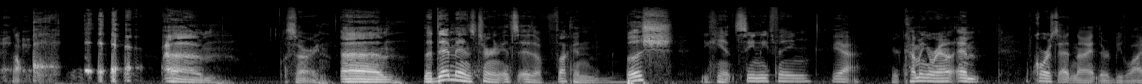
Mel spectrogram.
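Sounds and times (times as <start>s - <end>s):
throaty burp-like guttural noise made by a voice: 0.0s - 1.9s
speech: 0.1s - 0.5s, 1.6s - 11.4s.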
